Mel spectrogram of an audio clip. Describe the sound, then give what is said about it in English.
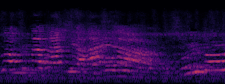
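High-pitched voices of a group of preschool children chatter and call out over one another as they crowd into a small room lined floor to ceiling with large wooden incubators, the breeding room of an ostrich farm in Cologne, Germany. Several kids talk at once in a busy, continuous babble with rising and falling squeals. “A group of curious preschoolers crowd into a small room, lined from floor to ceiling with large wooden incubators.”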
